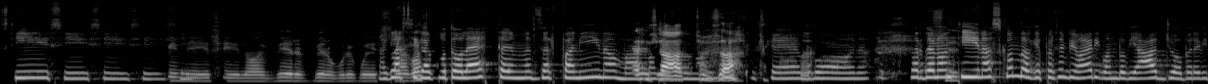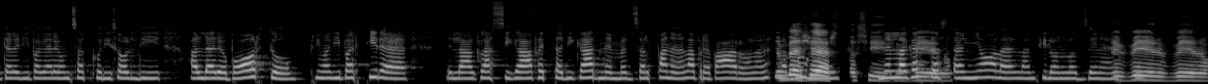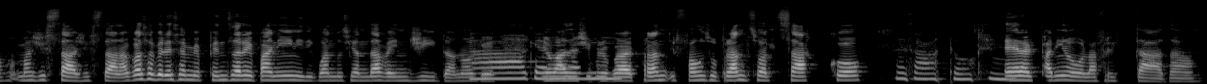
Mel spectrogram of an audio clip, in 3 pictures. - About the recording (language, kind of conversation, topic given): Italian, unstructured, Qual è il tuo ricordo più bello legato al cibo?
- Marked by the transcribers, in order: tapping; other background noise; laughing while speaking: "Esatto, esatto"; chuckle; "esempio" said as "esembio"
